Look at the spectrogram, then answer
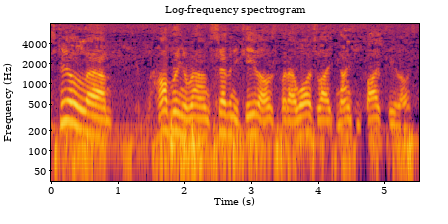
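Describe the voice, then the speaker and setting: A man with fairly high pitch and lively intonation at a moderate pace, with noticeable background noise. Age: 70s. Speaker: retired electrician vlogger. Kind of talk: casual chat. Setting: outdoors.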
